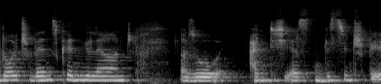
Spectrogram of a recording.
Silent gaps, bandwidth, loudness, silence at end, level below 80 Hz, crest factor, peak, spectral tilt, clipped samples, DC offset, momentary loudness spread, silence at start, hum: none; 12.5 kHz; -25 LUFS; 0 s; -60 dBFS; 16 dB; -10 dBFS; -5.5 dB/octave; under 0.1%; under 0.1%; 8 LU; 0 s; none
